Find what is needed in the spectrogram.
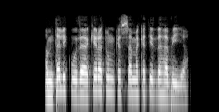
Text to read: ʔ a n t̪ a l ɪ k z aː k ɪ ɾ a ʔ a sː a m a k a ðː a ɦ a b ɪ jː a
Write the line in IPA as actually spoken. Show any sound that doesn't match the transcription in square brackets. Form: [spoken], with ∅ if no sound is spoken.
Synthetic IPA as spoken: ʔ a [m] t̪ a l ɪ k [ð] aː k ɪ ɾ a [k] a sː a m a k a ðː a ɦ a b ɪ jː a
